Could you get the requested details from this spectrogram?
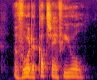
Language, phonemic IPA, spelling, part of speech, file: Dutch, /ˌvoːr də ˈkɑt zɛi̯n viˈoːl/, voor de kat zijn viool, prepositional phrase, Nl-voor de kat zijn viool.ogg
- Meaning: in vain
